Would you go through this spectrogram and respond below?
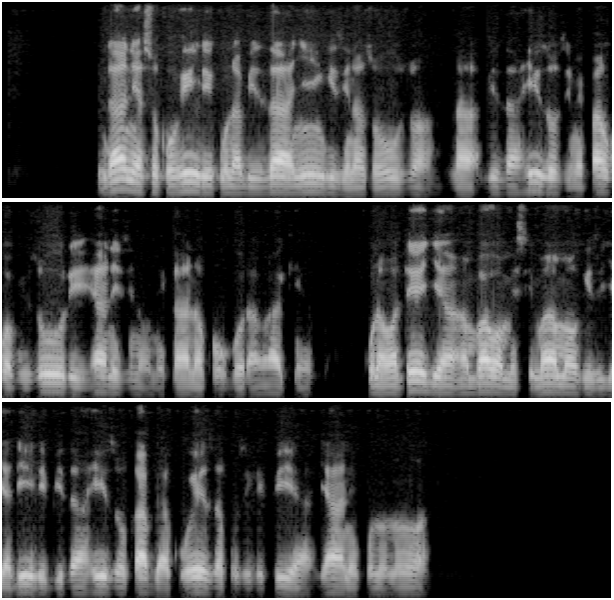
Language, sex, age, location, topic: Swahili, male, 25-35, Dar es Salaam, finance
